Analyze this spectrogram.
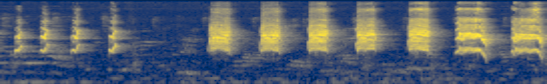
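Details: Long-tailed shrike song played to provoke other birds into singing: four quick harsh rasping notes, a brief pause, then a steady run of louder, broad grating squawks about every half second.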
